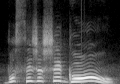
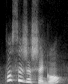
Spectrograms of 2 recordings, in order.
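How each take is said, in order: First: It is said with surprise. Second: It is said as a question.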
